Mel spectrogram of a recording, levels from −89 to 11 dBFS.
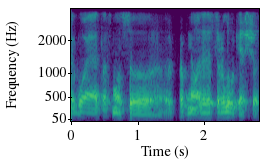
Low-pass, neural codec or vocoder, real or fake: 3.6 kHz; codec, 16 kHz in and 24 kHz out, 2.2 kbps, FireRedTTS-2 codec; fake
